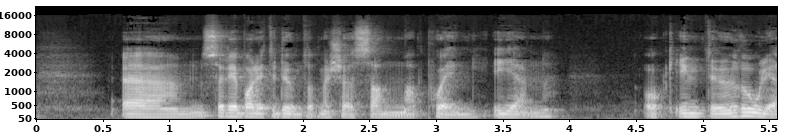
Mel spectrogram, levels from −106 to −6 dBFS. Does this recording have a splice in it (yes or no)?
no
